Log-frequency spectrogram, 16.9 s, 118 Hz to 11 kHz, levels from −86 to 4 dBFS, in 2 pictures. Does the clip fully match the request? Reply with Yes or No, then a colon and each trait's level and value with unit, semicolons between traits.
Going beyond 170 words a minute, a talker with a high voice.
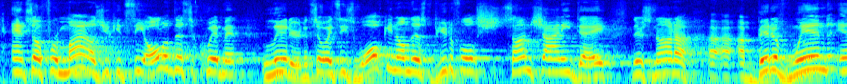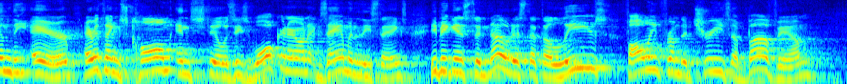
Yes: average, 200 wpm; high, 220 Hz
